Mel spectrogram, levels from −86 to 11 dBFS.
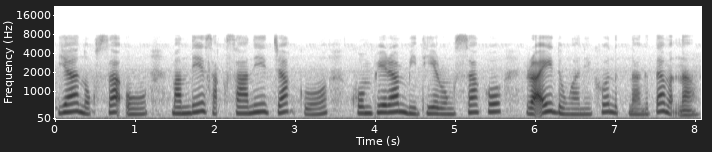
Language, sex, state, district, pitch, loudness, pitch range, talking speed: Garo, female, Meghalaya, West Garo Hills, 230 Hz, -20 LUFS, 195-265 Hz, 95 wpm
